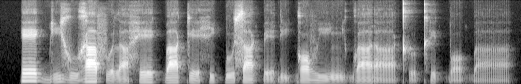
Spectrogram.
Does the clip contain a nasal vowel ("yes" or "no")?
no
